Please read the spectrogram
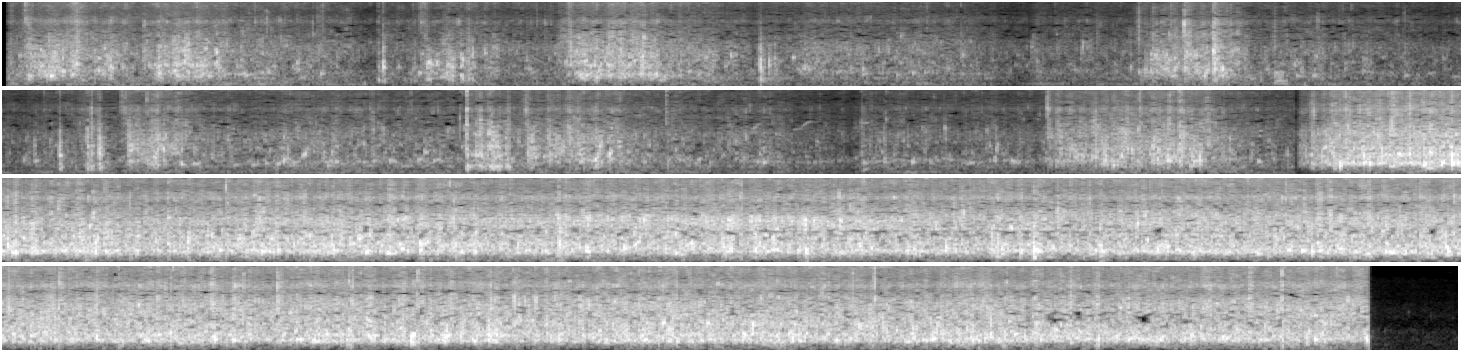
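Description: Water sounds: short, uneven splashes and trickles for about the first half, then a sudden change to a steady, loud rush of running water that cuts off abruptly near the end.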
